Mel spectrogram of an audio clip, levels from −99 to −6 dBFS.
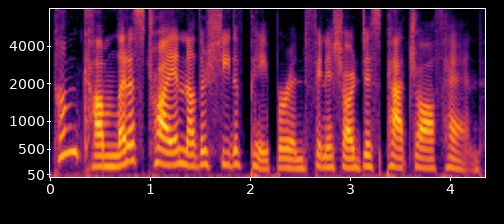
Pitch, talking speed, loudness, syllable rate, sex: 195 Hz, 205 wpm, -21 LUFS, 4.8 syllables/s, female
